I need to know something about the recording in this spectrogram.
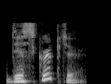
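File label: "descriptor", British English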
